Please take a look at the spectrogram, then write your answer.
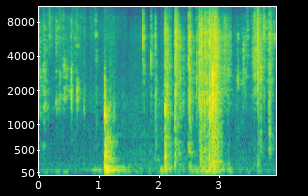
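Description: Tarot cards riffle and flutter in a quick shuffle, followed by a few soft slaps and papery taps.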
